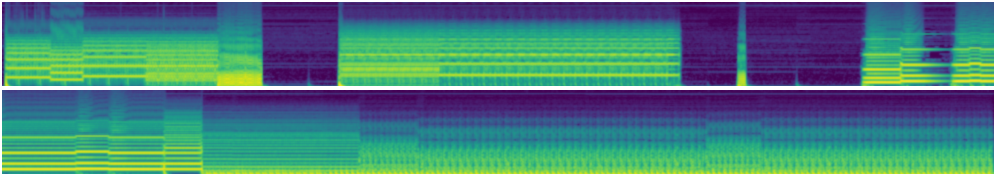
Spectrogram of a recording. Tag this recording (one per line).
casio
glitch
if-your-crazy
noise
old
scenedrop
school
